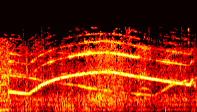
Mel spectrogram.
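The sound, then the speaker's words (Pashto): An ambulance siren in Lashkar Gah, Helmand, wails loudly and continuously, its pitch sweeping up and down in long smooth glides with no voices over it. “د امبولانس د لشکرګا شر د عجلو پیښو روغتون ایمرجنسی ته د دوشنبه په ورځ د ندالی ولسوالۍ د لوی منده څخه یو ماشوم چې پر مین خطرې دی راوړ”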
